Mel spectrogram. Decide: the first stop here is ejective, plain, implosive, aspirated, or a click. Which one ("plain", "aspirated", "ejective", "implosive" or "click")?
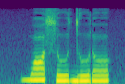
plain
